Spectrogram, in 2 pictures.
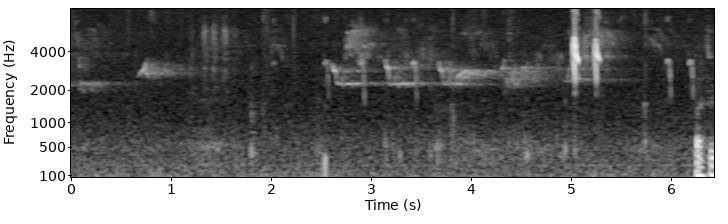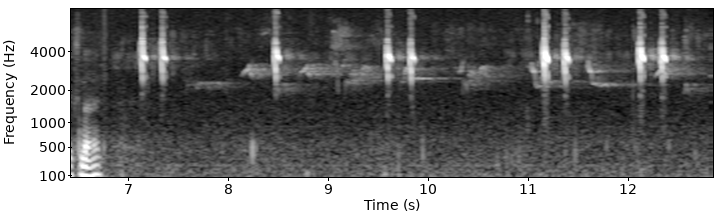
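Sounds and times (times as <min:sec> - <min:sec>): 
bird chirping in flight: 0:00.0 - 0:12.8.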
